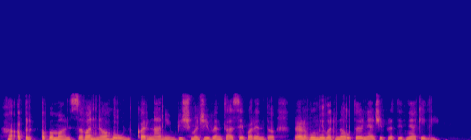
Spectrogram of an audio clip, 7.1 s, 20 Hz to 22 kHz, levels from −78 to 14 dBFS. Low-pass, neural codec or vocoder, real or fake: 7.2 kHz; codec, 16 kHz, 2 kbps, X-Codec, WavLM features, trained on Multilingual LibriSpeech; fake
